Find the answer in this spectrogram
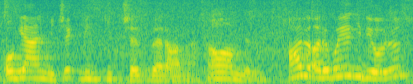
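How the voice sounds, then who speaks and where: A woman's voice: fairly high pitch, sing-song. A young woman travel vlogger recounting a frightening experience to camera, shaken, acting out what everyone said. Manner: shaken, quick retelling with quoted dialogue. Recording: noisy hidden camera recording.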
